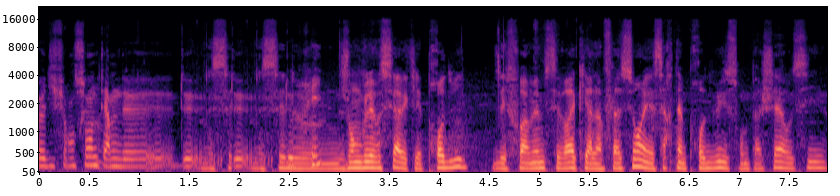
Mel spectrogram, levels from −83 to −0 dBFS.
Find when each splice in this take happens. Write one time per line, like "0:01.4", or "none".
0:01.9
